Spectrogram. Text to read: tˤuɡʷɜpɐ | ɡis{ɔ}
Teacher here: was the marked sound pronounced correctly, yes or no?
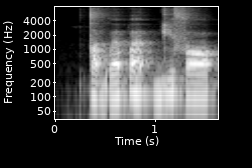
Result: yes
